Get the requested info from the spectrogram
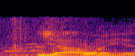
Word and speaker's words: Yahweh: Now, I've understood from reading some, other material, in the Rotherham Bible specifically, and some other materials, that Yahweh is the correct pronunciation, and then somewhat different, but then Yahshua is Christ's name, which actually the name that God gave him, which glorifies God's name.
